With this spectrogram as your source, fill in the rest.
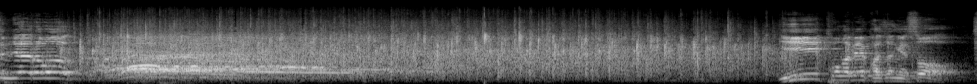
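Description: A man speaks through a microphone and loudspeakers in a large echoing hall.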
